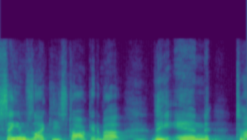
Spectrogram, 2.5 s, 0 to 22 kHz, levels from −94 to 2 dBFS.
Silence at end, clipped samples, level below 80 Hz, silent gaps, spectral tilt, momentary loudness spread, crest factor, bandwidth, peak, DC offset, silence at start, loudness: 0 s; under 0.1%; -40 dBFS; none; -5.5 dB/octave; 6 LU; 12 dB; 15 kHz; -12 dBFS; under 0.1%; 0 s; -24 LUFS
